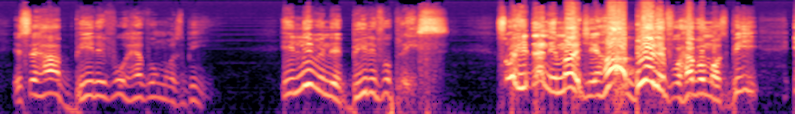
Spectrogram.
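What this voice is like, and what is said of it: Speaker's own accented English. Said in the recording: “I hope you are understanding my accent.”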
